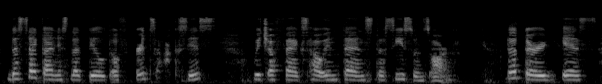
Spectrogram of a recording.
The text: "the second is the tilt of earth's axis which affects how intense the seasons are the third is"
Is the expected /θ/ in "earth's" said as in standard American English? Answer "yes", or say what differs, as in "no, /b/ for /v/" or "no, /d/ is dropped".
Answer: no, /t/ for /θ/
